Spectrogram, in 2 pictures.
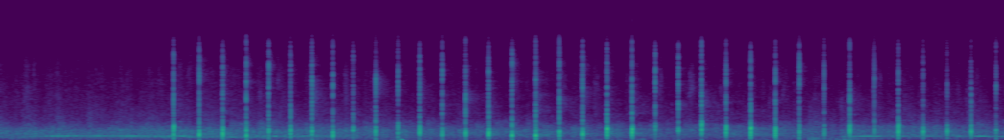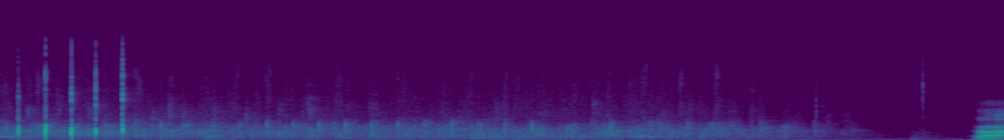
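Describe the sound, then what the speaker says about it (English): Audience applause at an awards banquet: a room of people clapping, with one set of sharp, evenly spaced claps standing out for several seconds before fading. "Now you can clap."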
